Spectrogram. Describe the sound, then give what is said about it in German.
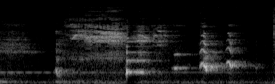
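A small gong is struck several times in quick succession to mark the last hour, each hit giving a sharp metallic attack followed by a bright, shimmering ring that overlaps the next strike, heard alone. “hat einfach mal den Gong zur letzten Stunde geschlagen. Das ist ein kleiner Ventrian.”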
